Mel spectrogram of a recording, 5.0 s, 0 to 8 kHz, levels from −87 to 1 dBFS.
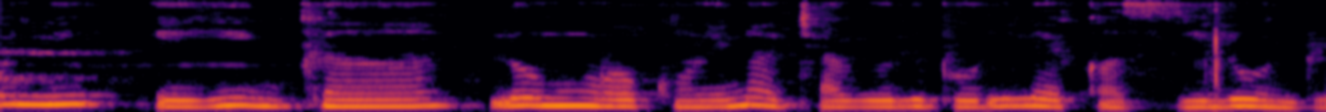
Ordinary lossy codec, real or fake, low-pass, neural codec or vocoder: none; real; 7.2 kHz; none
